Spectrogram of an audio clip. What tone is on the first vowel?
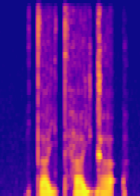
low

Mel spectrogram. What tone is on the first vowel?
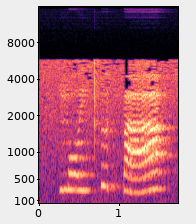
low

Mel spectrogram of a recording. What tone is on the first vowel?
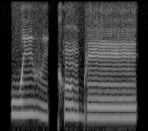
high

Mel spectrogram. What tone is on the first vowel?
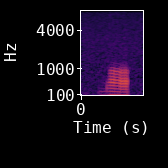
low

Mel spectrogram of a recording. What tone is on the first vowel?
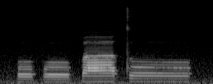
low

